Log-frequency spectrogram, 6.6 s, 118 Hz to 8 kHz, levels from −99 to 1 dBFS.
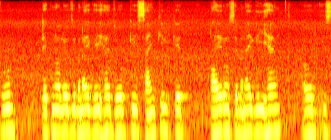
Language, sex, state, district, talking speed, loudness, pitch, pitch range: Hindi, male, Rajasthan, Bikaner, 155 wpm, -14 LUFS, 150 Hz, 145-150 Hz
